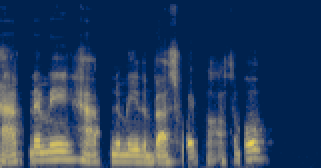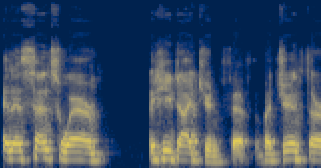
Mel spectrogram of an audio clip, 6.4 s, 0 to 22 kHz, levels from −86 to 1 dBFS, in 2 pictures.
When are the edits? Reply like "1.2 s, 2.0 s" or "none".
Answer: 4.5 s

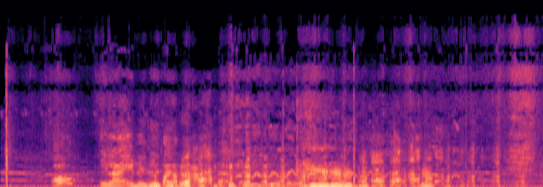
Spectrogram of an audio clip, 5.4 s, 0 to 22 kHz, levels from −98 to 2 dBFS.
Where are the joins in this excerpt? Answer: none

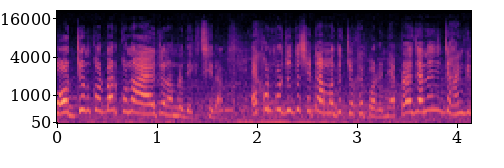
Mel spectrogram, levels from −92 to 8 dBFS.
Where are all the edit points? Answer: none

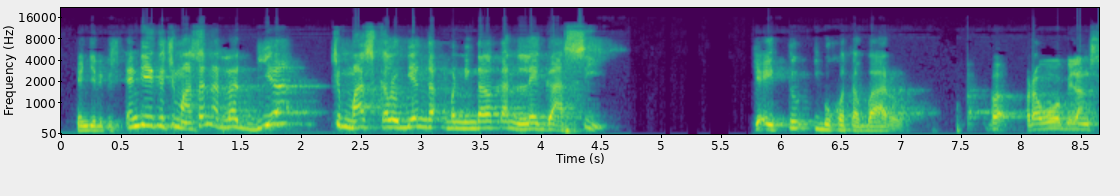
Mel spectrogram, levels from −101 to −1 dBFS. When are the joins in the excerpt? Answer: 7.6 s

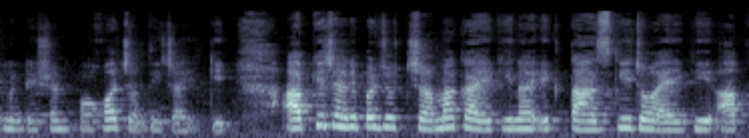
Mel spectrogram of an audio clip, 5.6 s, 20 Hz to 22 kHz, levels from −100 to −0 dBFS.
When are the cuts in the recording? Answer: none

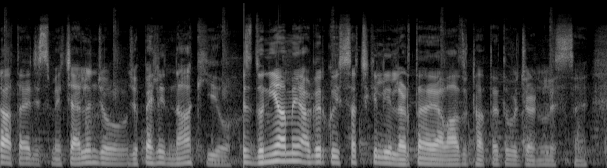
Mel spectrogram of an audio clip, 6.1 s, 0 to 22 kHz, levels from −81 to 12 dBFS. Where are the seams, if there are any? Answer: 1.3 s, 2.4 s

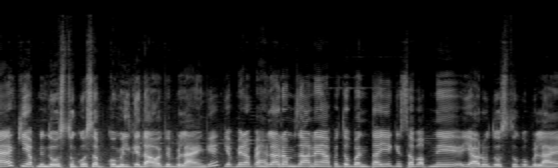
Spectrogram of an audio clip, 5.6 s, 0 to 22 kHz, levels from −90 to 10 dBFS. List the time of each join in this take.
2.2 s

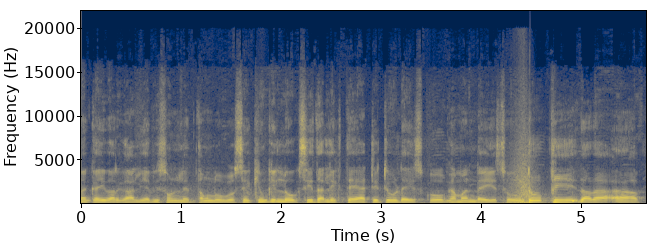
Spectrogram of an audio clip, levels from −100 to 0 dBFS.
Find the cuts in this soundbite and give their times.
4.4 s

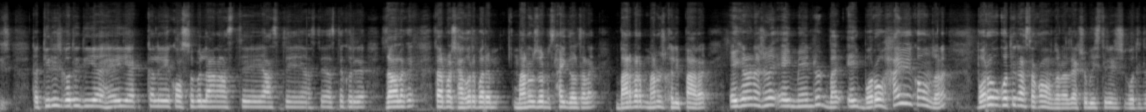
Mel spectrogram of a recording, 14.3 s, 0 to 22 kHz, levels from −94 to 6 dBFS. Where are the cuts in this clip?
none

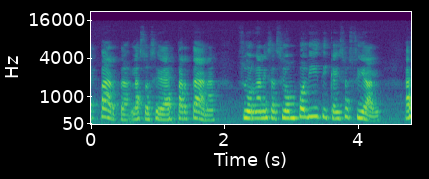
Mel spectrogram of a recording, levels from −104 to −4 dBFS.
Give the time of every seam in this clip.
1.7 s

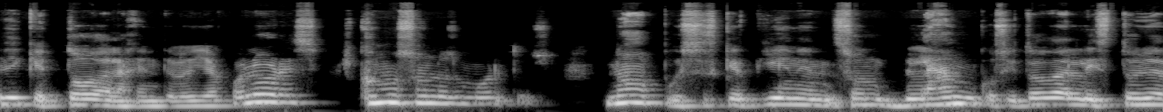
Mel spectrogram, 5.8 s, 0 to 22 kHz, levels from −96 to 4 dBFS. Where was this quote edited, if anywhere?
1.6 s

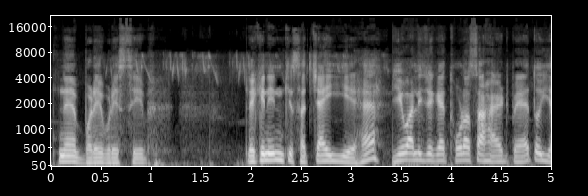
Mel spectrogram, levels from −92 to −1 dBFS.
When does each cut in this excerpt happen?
3.4 s

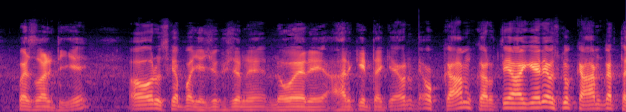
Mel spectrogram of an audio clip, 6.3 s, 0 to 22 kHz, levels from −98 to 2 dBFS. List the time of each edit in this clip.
4.2 s

